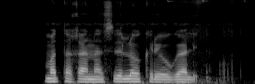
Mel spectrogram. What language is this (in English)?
Somali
